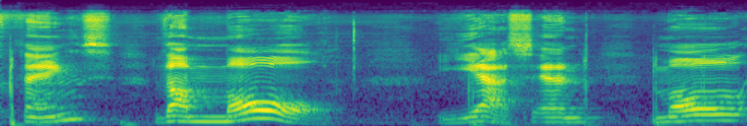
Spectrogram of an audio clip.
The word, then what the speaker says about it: mole: Yes, and mole is just like it sounds, like the little animal or the spot on your chin that you got to shave around, or it's not pronounced like mole, so it's not a food, and it has an abbreviation.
